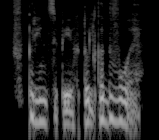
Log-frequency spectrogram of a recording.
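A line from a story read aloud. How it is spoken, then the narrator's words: Muttering. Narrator (Russian): пробормотал Йоргас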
